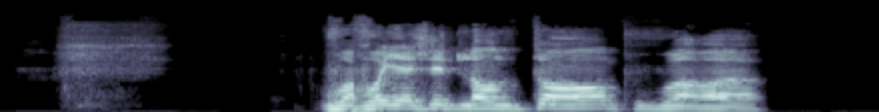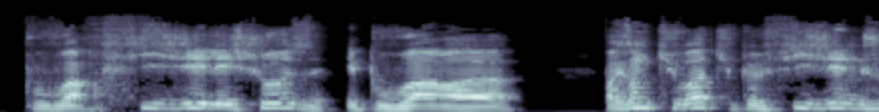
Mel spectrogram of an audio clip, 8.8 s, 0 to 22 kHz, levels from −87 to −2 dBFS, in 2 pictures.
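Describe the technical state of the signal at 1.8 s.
Right around 1.75 s there are compressed frames skipped. The sound jumps ahead about 70 ms, roughly three 24 ms frames.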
